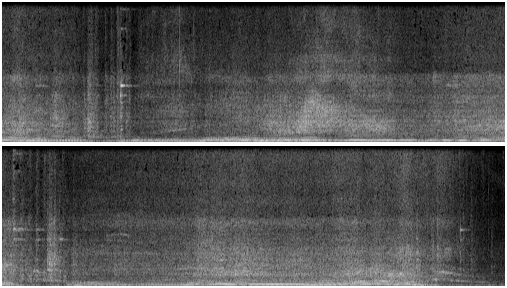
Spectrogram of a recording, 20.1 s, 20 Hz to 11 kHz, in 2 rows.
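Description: Duramax 6.6 L V8 turbodiesel of a Chevrolet Kodiak 4500 4x4 truck revving up and down again and again as the truck is driven hard through snow. It runs in two long spells with a brief drop about ten seconds in, and fades away near the end.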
